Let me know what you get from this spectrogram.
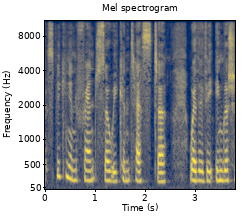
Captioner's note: speaking French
